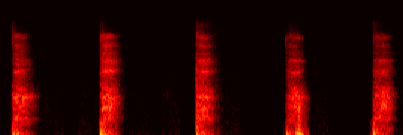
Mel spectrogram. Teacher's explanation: Now this one is voiceless. Why it is voiceless? Because your Adam's apple vocal cord doesn't vibrate.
